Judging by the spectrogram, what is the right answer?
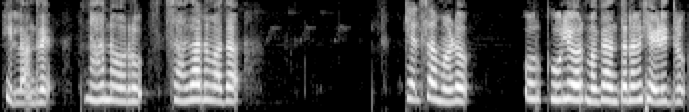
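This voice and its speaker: A woman's voice: very high voice, no room sound, clean studio sound. A woman voicing a meek, loving young wife from a poor family in a cartoon serial, pleading tearfully with her in-laws.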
